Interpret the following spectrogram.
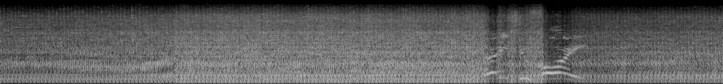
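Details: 7-year-old Craftsman 28-inch walk-behind mower, after cable repair, warming up: small single-cylinder engine holds a steady, even beat at governed speed, no misses or knocks; 3240 RPM measured, sounds healthy.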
